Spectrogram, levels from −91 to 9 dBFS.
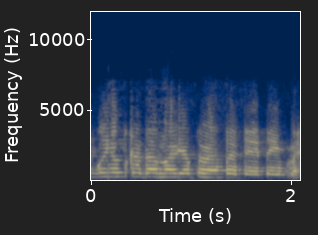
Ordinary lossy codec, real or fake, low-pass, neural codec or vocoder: Opus, 24 kbps; fake; 7.2 kHz; codec, 16 kHz, 4 kbps, X-Codec, HuBERT features, trained on general audio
